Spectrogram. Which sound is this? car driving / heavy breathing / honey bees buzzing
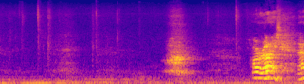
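heavy breathing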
